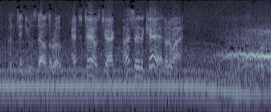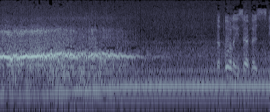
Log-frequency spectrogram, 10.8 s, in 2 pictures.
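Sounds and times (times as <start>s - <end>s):
speeding sedan roaring while swerving onto gravel road: 0.0s - 10.8s
speech: 0.4s - 3.8s, 10.1s - 10.8s.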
